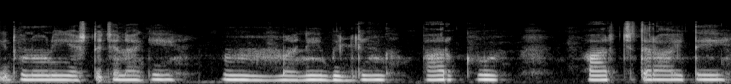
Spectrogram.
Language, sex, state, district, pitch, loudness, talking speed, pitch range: Kannada, female, Karnataka, Mysore, 210 Hz, -14 LUFS, 100 wpm, 205-215 Hz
